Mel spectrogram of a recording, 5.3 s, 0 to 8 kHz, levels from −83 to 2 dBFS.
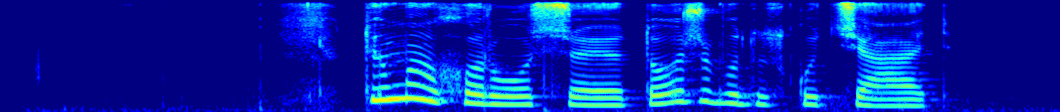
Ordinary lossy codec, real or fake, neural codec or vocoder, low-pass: none; real; none; 7.2 kHz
